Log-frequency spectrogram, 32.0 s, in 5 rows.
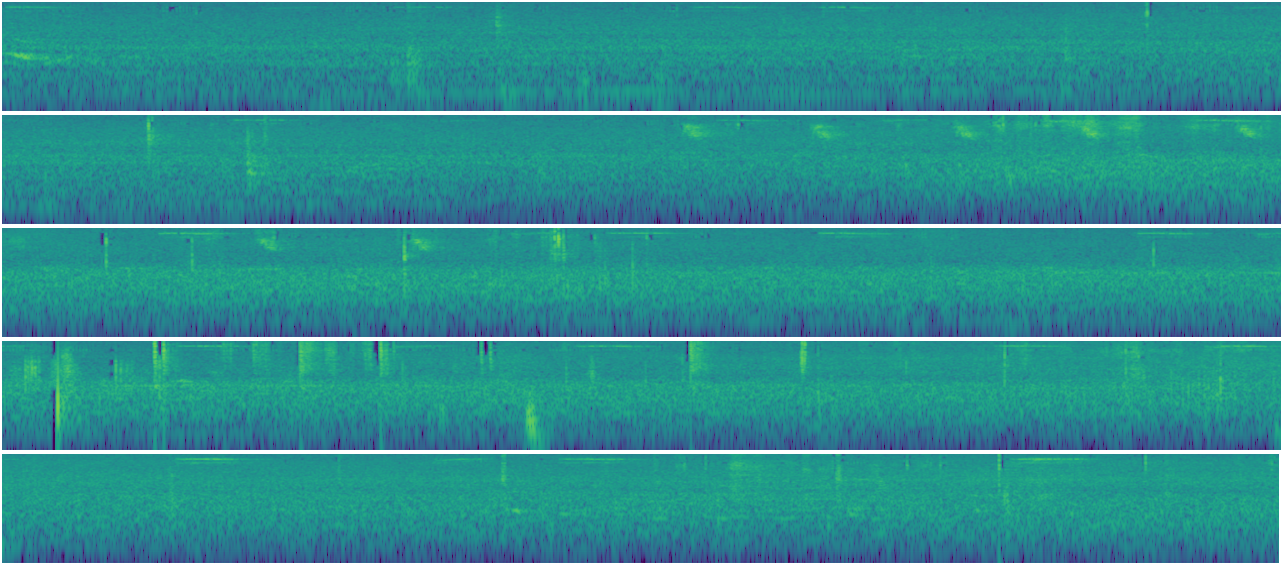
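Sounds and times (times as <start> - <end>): small birds chirping: 0.0 - 5.0, 5.6 - 9.0, 9.6 - 31.9.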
